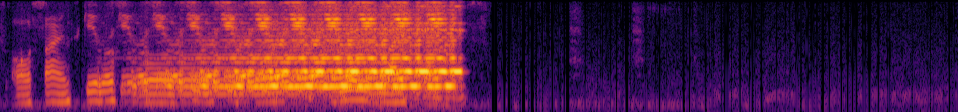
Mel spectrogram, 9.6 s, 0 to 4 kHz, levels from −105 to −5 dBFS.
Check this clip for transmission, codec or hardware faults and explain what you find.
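There is one fault, a feedback howl, in audio that tops out at 4 kHz, consistent with a narrowband telephone codec. From 0.97 to 4.71 s, two devices in one room formed a microphone-to-loudspeaker loop that gained level each pass, building a tone near 700 Hz pulsing roughly every third of a second, peaking about 16 dB above the speech. A spectrogram shows a bright horizontal line; the waveform swells into a dense block.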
